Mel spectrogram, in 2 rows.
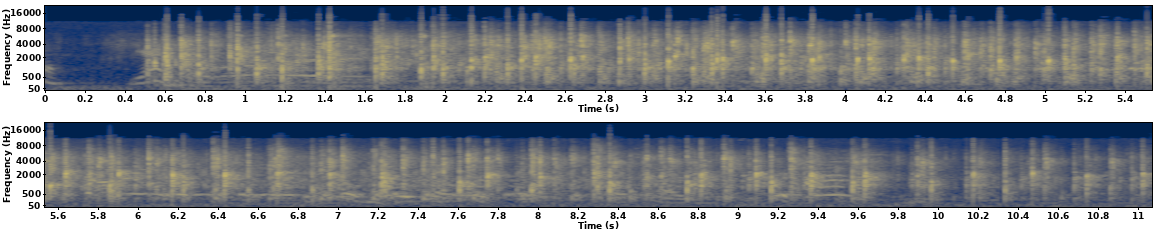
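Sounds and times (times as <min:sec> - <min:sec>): crowd applauding: 0:00.6 - 0:11.0.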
